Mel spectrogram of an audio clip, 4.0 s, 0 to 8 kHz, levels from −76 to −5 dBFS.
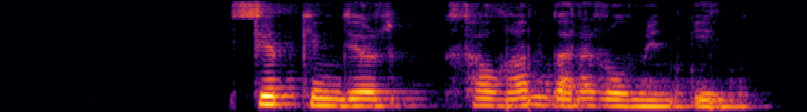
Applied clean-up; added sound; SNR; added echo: neural mask model DeepFilterNet 3.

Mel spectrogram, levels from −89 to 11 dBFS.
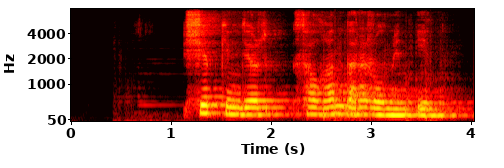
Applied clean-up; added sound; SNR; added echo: neural separator model SepFormer DNS4.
